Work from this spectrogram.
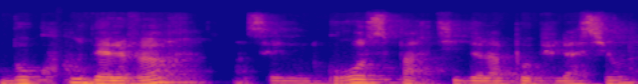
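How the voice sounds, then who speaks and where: This man's voice sits at a fairly high pitch, with a dark, mellow tone and a somewhat breathy quality. His intonation stays fairly even. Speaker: private sector panelist on dairy. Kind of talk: panel discussion answer. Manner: halting, many fillers.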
